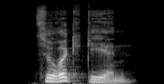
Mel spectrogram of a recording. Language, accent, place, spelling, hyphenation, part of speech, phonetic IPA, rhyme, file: German, Germany, Berlin, zurückgehen, zu‧rück‧ge‧hen, verb, [zuˈʁʏkˌɡeːən], -eːən, De-zurückgehen.ogg
- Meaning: 1. to go back, return (to a place) 2. to decline, abate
